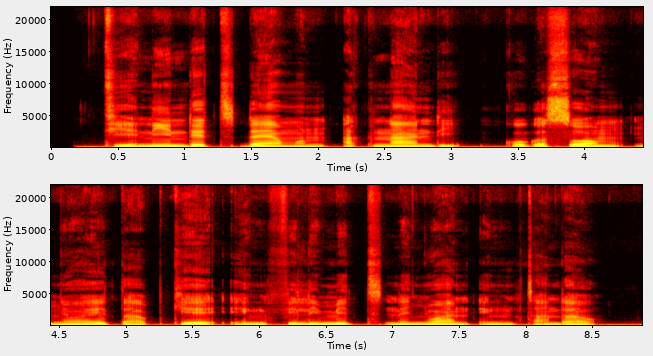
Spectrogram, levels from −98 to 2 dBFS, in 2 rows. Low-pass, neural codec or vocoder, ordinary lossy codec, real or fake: none; none; none; real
